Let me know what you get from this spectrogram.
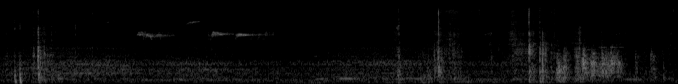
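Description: Faint short bird chirps, several in a row between about one and three seconds in. From about four seconds on, soft rustles and light knocks as a picture book is held up and lowered.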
